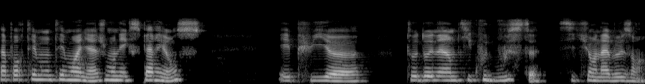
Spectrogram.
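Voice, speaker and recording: A woman at medium pitch speaks at a fairly slow pace with fairly even intonation and long, frequent pauses. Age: 40s. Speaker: patient advocate vlogger. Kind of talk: personal vlog testimony. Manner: casual, direct address to viewer.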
